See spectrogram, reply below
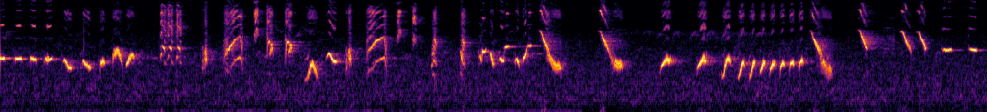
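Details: Konslet-style greater green leafbird song used as a tutor for field-caught birds: dense bursts of sharp, high chips and slurred whistles, followed by rapid rising whistled notes in quick succession and a faint low hum.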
